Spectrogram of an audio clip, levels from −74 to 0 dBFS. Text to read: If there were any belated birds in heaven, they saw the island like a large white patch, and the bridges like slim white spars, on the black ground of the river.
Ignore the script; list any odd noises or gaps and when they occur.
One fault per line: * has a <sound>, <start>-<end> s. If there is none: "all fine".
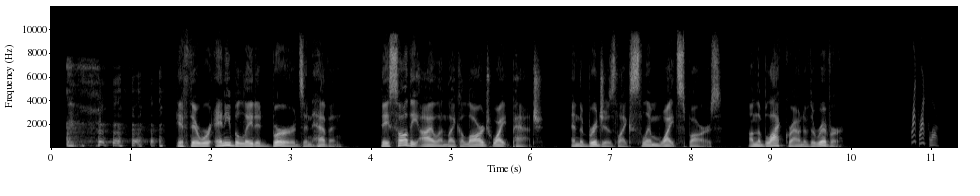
* has a laugh, 0.2-1.4 s
* has a chirp, 10.8-11.1 s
